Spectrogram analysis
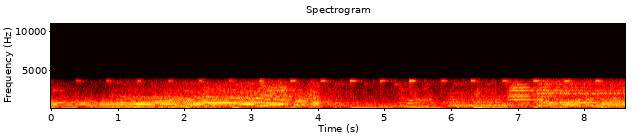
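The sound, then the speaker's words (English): Loud road traffic: engines drone and rev continuously as cars pass by one after another, the tone rising and falling with each vehicle. “Just an elderly man waiting for a break in the traffic.”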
